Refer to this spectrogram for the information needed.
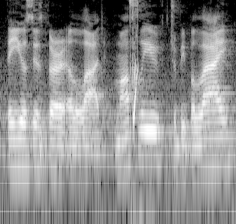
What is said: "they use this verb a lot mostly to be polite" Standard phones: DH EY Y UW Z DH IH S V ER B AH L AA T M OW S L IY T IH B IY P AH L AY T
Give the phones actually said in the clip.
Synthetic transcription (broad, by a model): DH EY Y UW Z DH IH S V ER AH L AA T M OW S L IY T IH B IY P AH L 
